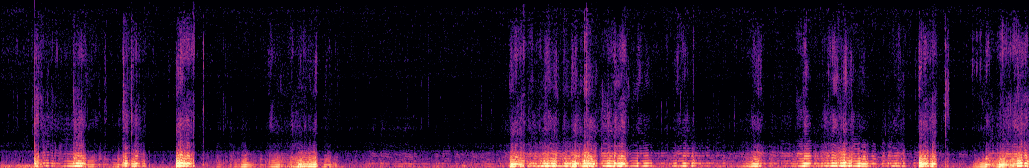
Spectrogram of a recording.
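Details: Green bottle flies gathering at a dead mouse, their buzzing coming in irregular bursts, some brief and some sustained for several seconds, separated by quiet gaps and a few faint clicks.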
